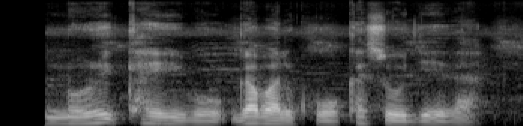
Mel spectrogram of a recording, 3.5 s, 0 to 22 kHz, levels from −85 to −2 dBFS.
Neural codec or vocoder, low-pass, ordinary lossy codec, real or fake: none; none; none; real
